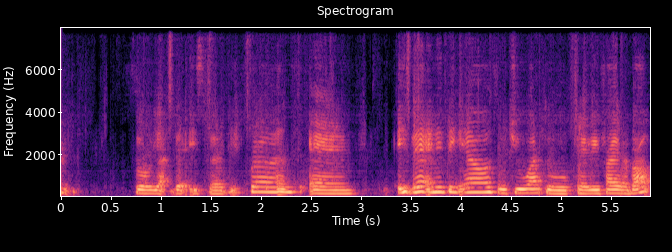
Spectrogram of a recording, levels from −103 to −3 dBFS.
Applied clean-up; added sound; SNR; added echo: neural separator model SepFormer DNS4.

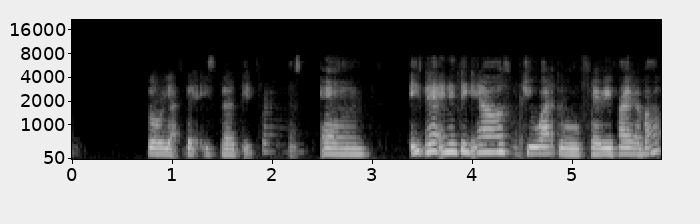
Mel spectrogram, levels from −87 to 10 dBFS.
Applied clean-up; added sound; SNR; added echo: neural mask model DeepFilterNet 3.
